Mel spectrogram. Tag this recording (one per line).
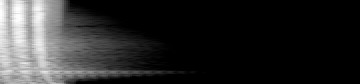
mettalic
zap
